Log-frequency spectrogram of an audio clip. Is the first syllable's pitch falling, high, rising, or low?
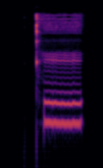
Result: high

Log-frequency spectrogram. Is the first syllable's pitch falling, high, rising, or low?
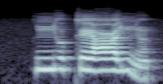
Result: high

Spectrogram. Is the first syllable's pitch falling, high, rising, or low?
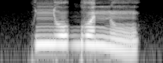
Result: high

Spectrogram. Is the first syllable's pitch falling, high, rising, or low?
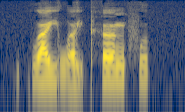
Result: high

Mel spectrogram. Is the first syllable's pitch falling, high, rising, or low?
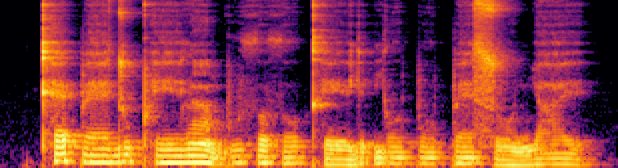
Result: high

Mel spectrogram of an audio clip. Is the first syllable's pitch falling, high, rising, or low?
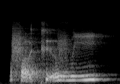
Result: rising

